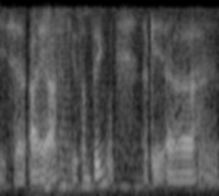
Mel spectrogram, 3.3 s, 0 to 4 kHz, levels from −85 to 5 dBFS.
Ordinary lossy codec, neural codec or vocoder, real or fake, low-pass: Opus, 64 kbps; none; real; 3.6 kHz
